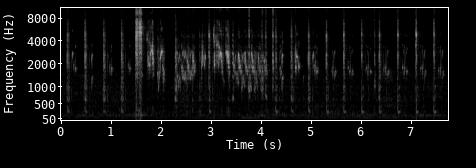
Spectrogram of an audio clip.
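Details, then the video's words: Male budgerigar giving its communication sounds: a busy chatter of clicks and short harsh notes, then a long buzzy warbled run with rapid ticking strokes continuing throughout. "sonido de comunicación de periquito macho /sonido de perico australiano/periquitos australianos"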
